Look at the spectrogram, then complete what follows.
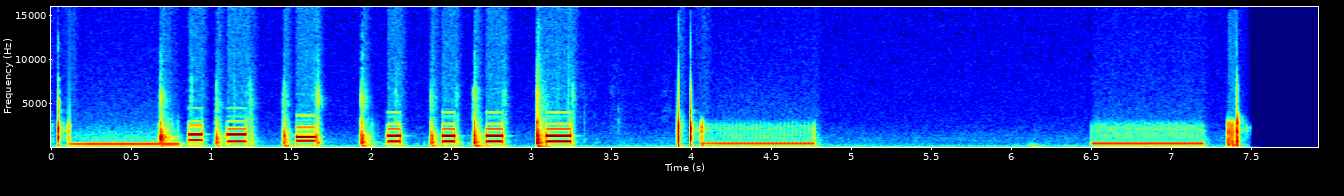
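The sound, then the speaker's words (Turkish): A steady dial tone gives way to a quick run of about eight touch-tone beeps, then two long, even ringback tones separated by a pause, with clicks at the start and end; an office worker phoning colleagues about a 3 o'clock meeting. “Arkadaşları hemen arıyorum.”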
